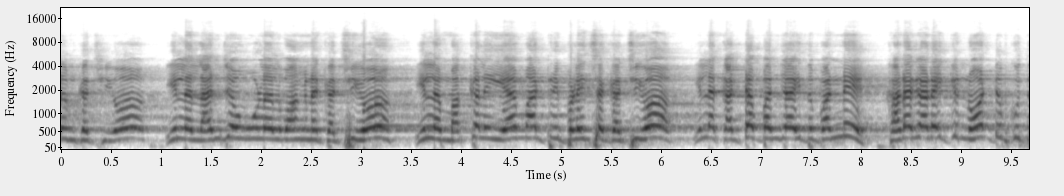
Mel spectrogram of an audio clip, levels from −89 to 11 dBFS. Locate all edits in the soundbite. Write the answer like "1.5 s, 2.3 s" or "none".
none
